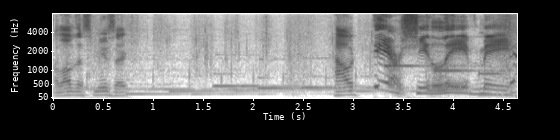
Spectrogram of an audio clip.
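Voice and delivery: ordinary talk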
